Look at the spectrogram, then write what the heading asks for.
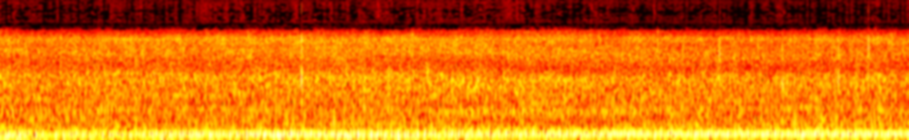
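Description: A car engine idling with a steady low hum, under the even hiss of falling rain.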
